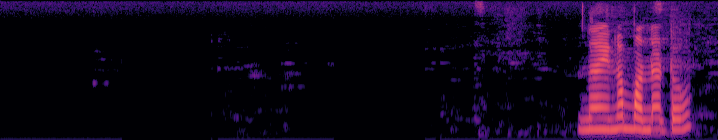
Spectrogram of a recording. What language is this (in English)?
Tamil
